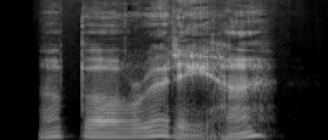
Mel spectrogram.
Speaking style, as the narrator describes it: Ilden sighed

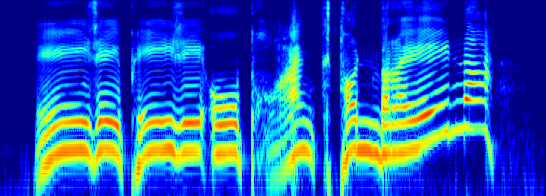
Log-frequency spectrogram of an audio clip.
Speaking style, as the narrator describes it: boomed Gobber, very pleased with himself

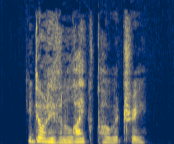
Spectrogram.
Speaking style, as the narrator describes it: Tessa said, her voice catching on a half-laugh of relief

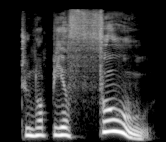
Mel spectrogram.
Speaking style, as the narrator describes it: Rojva snaps

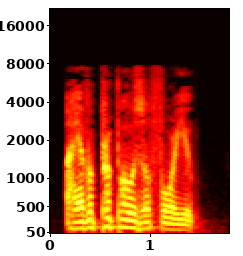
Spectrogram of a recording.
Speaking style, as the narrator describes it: I said quietly

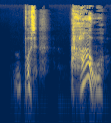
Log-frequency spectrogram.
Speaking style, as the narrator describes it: Cat stammered

